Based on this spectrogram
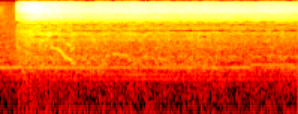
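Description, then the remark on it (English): A sudden, loud, steady high-pitched hiss of two punctured tall cans spraying inside the cab of a truck while driving, starting abruptly and continuing unbroken for about two seconds, with a faint squeal sweeping downward early on. “And there's freaking tall cans spraying all over the freaking place.”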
